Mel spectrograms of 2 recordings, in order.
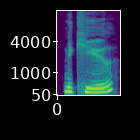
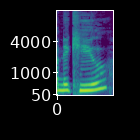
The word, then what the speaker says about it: Nikhil: down at his sneakers the way the principal pronounces his new name is different from the way his parents say it the second part of it longer sounding like heel she bends down so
